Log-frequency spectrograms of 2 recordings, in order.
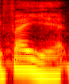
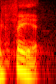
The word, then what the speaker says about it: Fayette: to come to Fayette Alabama so I mean it's spelled f-a-y-e-t-t fat yet but it's really fit yeah it fit Alabama failed f-e-t so yeah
